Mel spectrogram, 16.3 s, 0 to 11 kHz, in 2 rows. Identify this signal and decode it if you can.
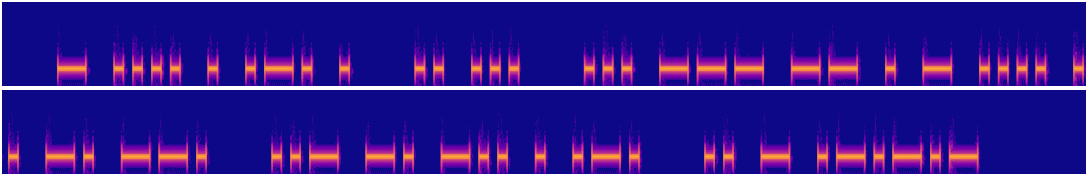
Morse code, heard as a keyed tone, about 17 wpm, 700 Hz. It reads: THERE IS SOMETHING UNDER IT.
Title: Sentences from Top 1000 Words - Review Part 1 - 17wpm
